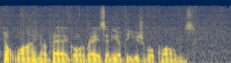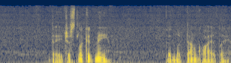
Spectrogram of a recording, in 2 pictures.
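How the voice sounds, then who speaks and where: A man plays a father narrating a first-person horror tale. His voice is very low and he speaks in deliberate, short phrases. A faint hiss lies behind the words. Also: flat delivery, darkish tone, low-quality recording. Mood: sombre, tense. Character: father narrating his family's uneasy stormy night.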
